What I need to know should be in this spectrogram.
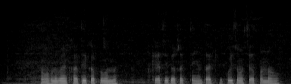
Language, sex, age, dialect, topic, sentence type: Hindi, male, 18-24, Awadhi Bundeli, banking, question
